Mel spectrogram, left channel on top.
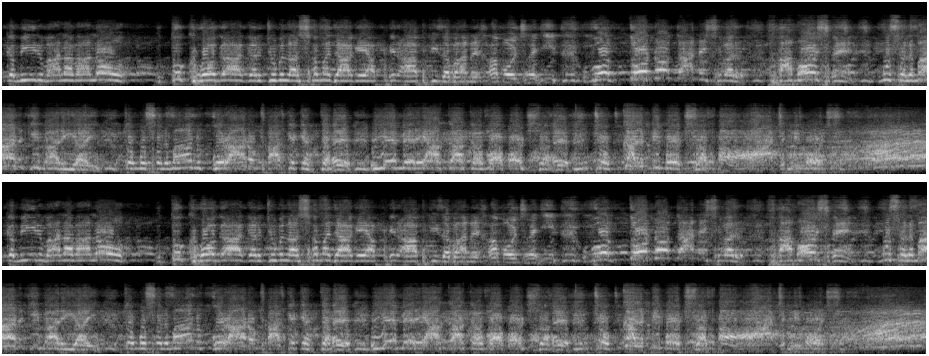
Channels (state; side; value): normal; both; correlation 0.05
